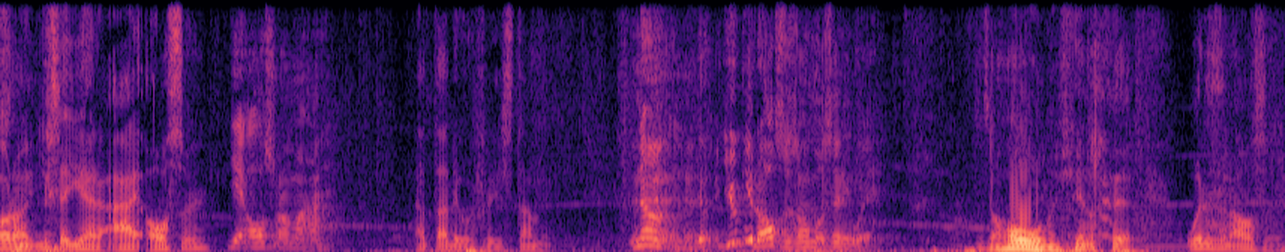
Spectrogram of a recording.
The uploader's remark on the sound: Live At The Spot. Go live on location at The Spot.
